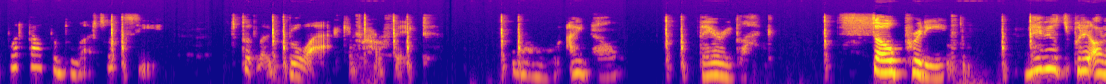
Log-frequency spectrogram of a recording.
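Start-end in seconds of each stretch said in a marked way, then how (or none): 0.1-7.8 soft toneless whisper. Real, not acted. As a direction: murmur it to yourself in a whisper. Kid whispering while designing face.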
